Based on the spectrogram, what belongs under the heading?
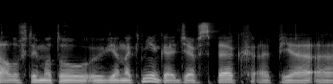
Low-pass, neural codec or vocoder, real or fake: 7.2 kHz; none; real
